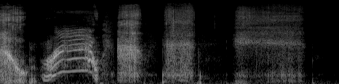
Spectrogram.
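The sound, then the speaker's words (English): A voice imitating a cat: a whining, meow-like cry rises and falls, followed by three or four short, raspy growling bursts, fairly loud, separated by brief pauses. “Growl, growl, growl, growl.”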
